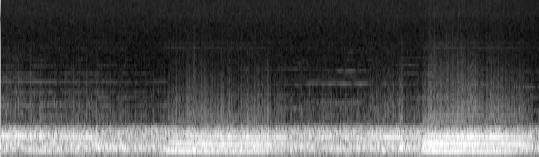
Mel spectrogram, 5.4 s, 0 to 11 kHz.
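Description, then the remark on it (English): A low, moaning whale call in the 52-hertz range, picked up by ocean microphones once used to listen for submarines: steady droning tones that swell twice, each held for about a second, over a constant rumbling background hum. No one speaks. “Well, when the Cold War ended, they kind of handed those microphones over to scientists, and they heard this very interesting sound in the 52 hertz range.”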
